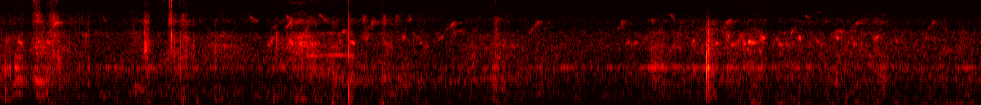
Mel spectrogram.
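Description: Very faint outdoor ambience with scattered small bird chirps, and two sharp clicks, about three and a half seconds in and again about seven seconds in.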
